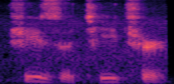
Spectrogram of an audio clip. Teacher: strong and weak stresses in a sentence she's a teacher notice so you see big small small big small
